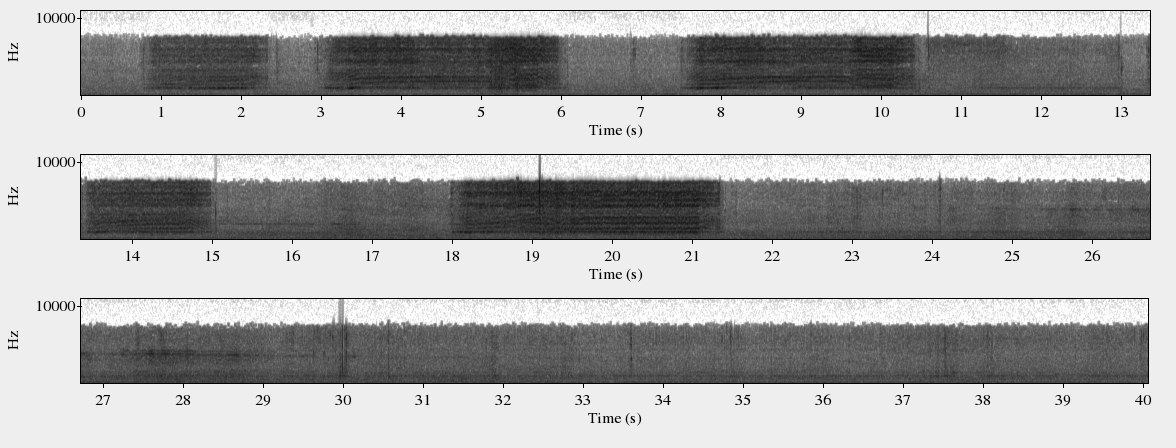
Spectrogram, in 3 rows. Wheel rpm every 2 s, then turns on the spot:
40, 70, 150, 40, 150, 40, 50, 60, 10, 120, 110, 10, 20, 20, 20, 20, 20, 20, 20, 20.
10-12 14-16 22-40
